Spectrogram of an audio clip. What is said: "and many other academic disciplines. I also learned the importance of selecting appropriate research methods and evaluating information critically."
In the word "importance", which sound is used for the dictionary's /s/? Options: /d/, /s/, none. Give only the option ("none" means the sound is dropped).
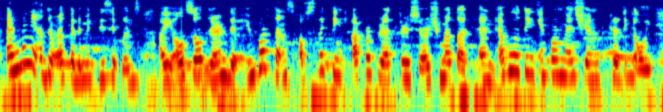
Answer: /s/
